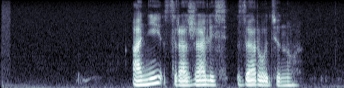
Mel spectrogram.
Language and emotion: Russian, neutral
